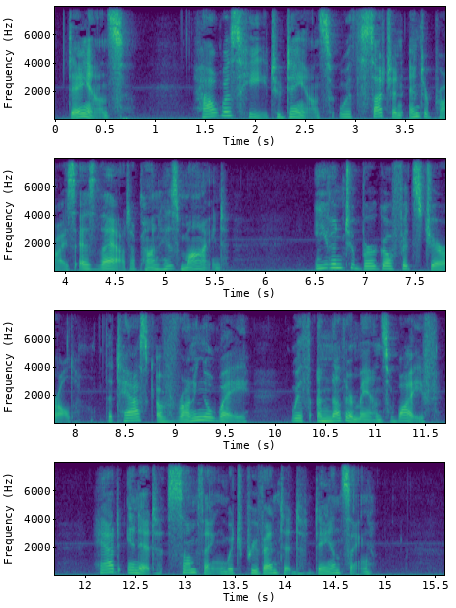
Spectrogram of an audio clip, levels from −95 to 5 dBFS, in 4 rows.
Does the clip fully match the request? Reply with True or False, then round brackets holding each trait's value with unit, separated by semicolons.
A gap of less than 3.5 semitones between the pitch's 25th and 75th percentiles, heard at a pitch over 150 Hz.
False (5.4 semitones; 185 Hz)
